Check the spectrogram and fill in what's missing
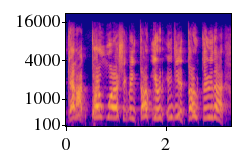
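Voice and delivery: high, loud mock scolding; alarmed refusal. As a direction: shout them off in acted exasperation. Acts Paul and Barnabas refusing worship.

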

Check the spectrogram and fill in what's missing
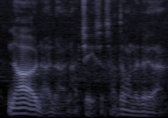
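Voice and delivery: very low, hushed mock refusal; reluctant pleading. Driver answering Jesus after losing his temper, hushed reluctance. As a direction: plead under your breath, acting it out.

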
